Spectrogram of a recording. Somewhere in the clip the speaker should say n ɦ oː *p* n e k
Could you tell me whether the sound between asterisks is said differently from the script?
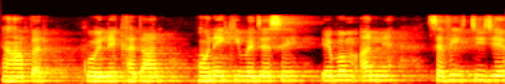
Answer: yes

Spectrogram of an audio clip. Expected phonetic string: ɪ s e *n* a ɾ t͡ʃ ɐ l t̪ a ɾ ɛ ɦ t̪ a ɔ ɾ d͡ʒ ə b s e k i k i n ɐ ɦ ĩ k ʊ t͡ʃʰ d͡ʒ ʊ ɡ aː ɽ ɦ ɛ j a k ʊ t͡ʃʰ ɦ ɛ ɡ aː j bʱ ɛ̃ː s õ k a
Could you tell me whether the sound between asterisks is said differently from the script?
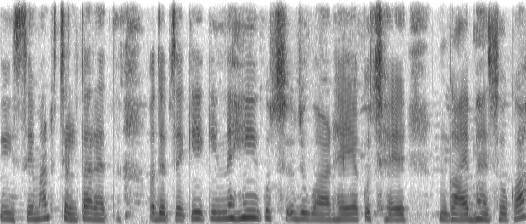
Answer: yes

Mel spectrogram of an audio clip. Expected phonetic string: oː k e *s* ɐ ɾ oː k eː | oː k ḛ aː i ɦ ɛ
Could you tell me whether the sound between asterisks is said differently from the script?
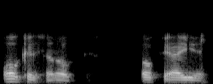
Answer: no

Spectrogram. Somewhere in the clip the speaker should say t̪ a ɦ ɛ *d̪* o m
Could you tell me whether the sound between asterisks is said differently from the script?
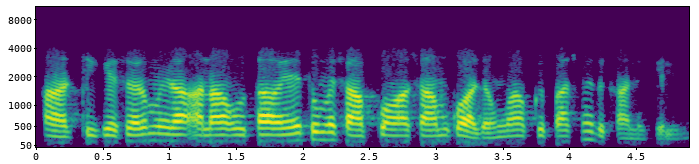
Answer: yes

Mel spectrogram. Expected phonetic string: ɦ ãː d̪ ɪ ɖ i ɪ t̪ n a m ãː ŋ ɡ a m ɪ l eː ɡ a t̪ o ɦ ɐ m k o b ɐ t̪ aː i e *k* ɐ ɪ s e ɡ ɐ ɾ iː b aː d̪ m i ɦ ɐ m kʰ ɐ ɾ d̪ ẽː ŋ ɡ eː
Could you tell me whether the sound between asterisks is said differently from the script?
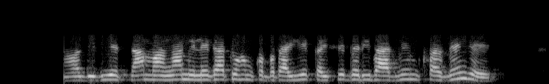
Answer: no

